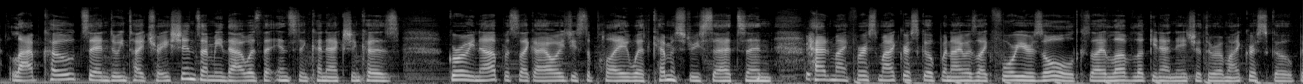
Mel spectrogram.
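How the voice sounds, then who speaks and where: A woman telling stories as an interview guest, reflective and halting, often repeating words as she goes. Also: on the low side, fairly bright tone. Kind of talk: casual interview storytelling.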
